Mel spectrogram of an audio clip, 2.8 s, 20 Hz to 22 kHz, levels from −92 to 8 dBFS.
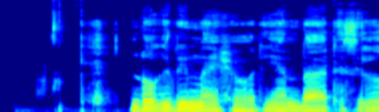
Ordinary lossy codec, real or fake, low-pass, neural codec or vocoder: none; real; none; none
